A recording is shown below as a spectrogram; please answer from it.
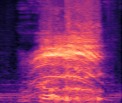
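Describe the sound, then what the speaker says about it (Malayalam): A single loud, deep roar rises, holds for about a second with a rough, growling texture, then cuts off. "സിംഹം ഓടി വന്ന് ആക്രോശിച്ചു"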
